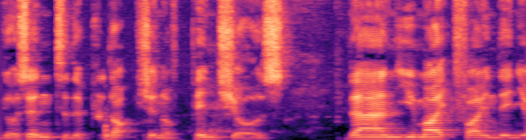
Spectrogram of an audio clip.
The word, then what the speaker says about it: pintxos: Pintxos, am I pronouncing that right? – Absolutely. – Pintxos, right, yeah.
